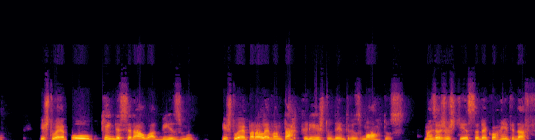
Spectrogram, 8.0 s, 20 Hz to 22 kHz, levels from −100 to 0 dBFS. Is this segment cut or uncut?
cut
